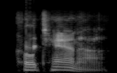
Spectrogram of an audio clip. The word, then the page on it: curtana: American English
